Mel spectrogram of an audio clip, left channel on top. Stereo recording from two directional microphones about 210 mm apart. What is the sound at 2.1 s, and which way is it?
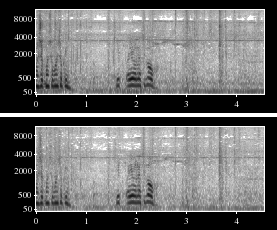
Speech, 20° right (ahead or behind).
